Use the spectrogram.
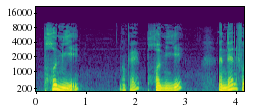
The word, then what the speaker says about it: premier: And then the sound will change quite much, because if you think about the masculine form, you pronounce it premier, okay?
